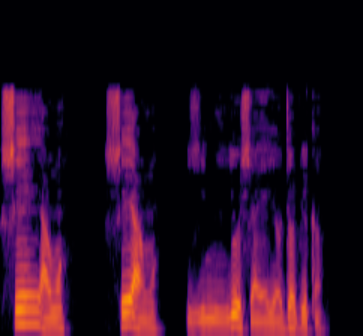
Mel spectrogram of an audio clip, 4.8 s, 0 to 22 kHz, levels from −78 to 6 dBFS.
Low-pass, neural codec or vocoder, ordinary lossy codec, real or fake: 7.2 kHz; none; none; real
